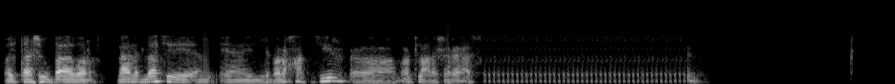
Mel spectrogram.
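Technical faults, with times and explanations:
Throughout, iLBC codec: the speech was squeezed into a narrowband VoIP codec, which fits about 15 kbps in 20 ms frames, cutting everything above 3.8 kHz and leaving it plainly rough and synthetic.
2.04 to 2.08 s, repeated buffer: fresh audio arrived late, so a 20 ms buffer was replayed twice more, producing a quick stutter with hard joins and about 40 ms lost.
4.46 s, repeated buffer: the same late arrival made one 20 ms buffer play again, heard as a brief stutter where roughly 20 ms of audio went missing.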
